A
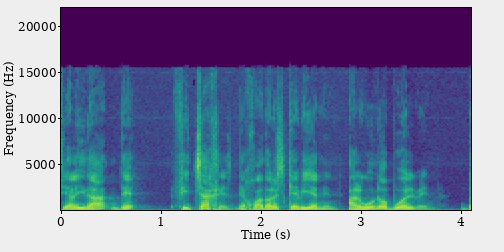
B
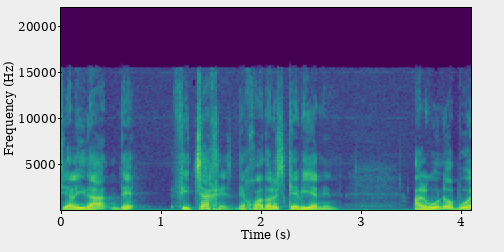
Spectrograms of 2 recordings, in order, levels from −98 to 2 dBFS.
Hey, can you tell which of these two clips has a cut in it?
A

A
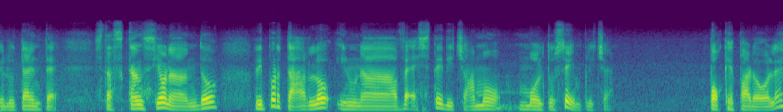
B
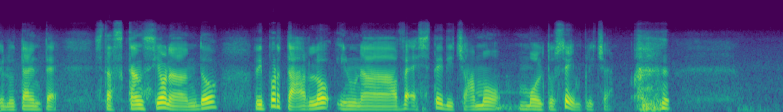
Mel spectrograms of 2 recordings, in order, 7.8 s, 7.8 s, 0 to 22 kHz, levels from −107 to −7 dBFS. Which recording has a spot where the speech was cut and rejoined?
B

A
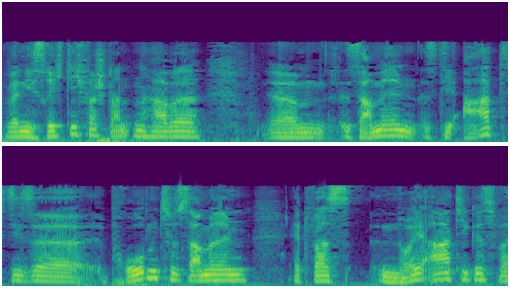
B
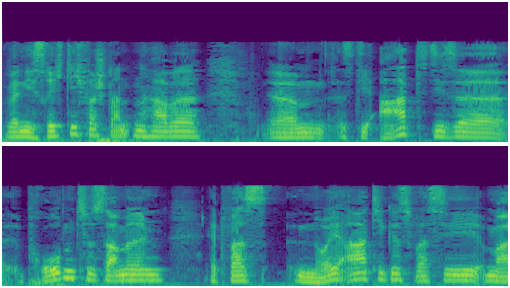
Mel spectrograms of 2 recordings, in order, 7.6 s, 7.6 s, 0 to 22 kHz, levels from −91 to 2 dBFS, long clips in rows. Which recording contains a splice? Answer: B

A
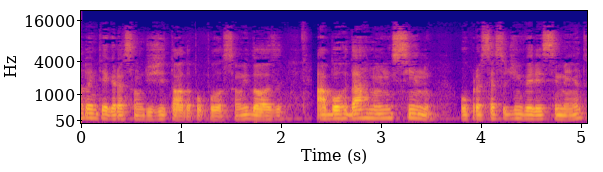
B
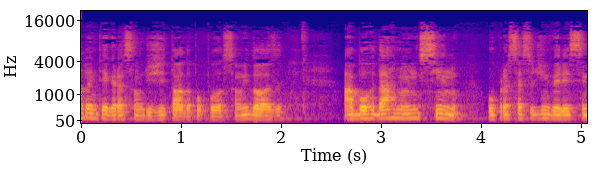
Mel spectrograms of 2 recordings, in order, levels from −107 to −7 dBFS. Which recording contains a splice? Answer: A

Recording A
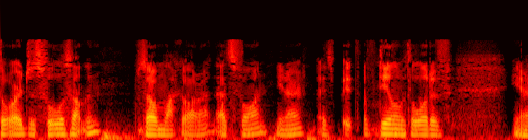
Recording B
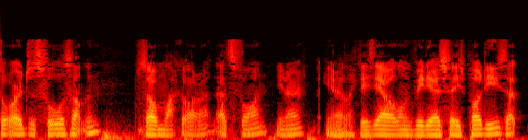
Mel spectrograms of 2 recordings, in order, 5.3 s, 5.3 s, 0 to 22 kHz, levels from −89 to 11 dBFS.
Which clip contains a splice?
B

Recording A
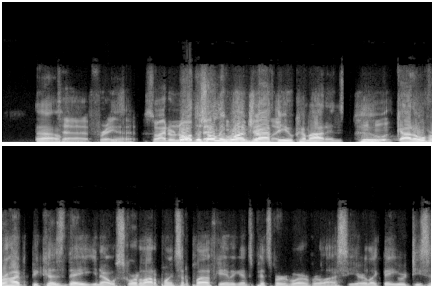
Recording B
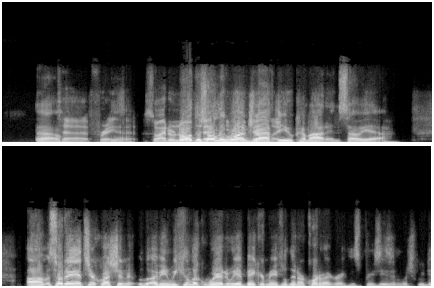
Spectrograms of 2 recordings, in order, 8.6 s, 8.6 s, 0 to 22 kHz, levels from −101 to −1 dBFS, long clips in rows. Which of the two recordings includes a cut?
A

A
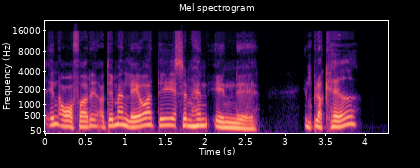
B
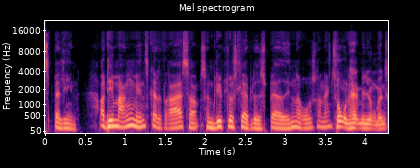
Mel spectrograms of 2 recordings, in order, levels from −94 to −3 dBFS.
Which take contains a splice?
A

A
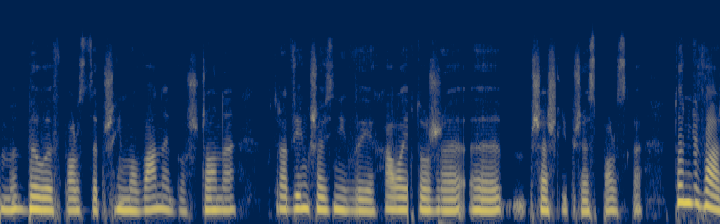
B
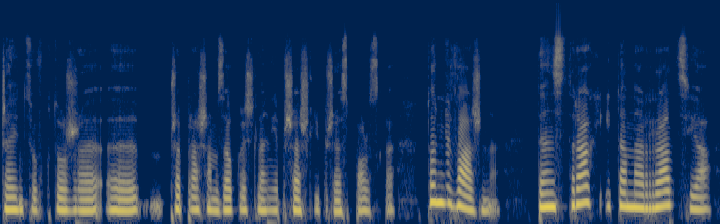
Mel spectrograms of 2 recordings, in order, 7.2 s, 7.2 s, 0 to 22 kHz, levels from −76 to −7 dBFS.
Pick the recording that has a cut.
A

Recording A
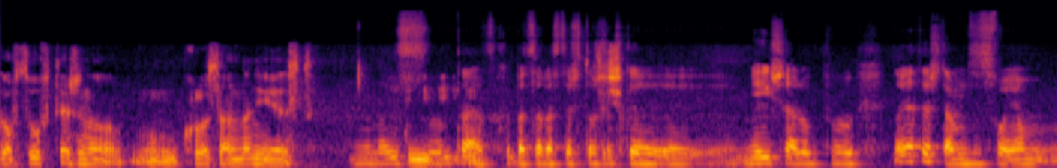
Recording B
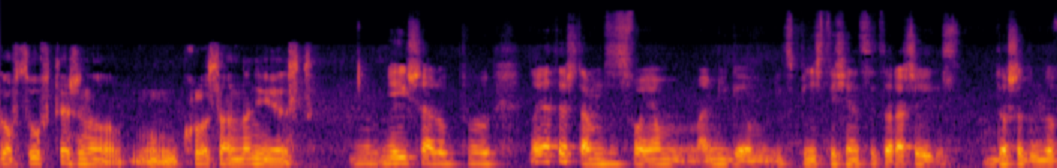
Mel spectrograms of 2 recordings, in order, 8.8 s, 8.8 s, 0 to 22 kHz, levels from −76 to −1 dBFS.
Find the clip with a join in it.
B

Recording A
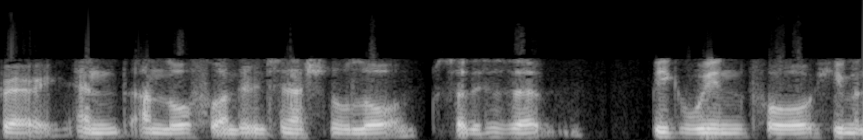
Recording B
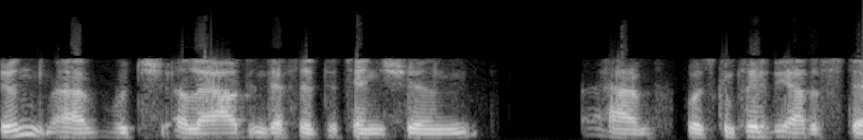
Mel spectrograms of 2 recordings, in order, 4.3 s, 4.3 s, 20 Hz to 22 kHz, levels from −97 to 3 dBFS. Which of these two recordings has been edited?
B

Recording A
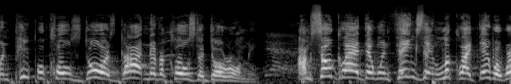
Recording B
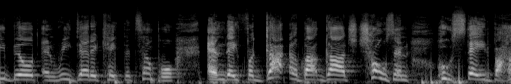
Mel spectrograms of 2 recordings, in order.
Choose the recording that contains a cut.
A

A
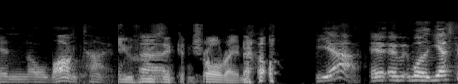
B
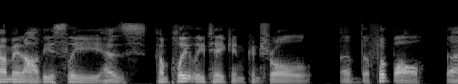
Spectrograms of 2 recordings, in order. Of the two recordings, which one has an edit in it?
A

